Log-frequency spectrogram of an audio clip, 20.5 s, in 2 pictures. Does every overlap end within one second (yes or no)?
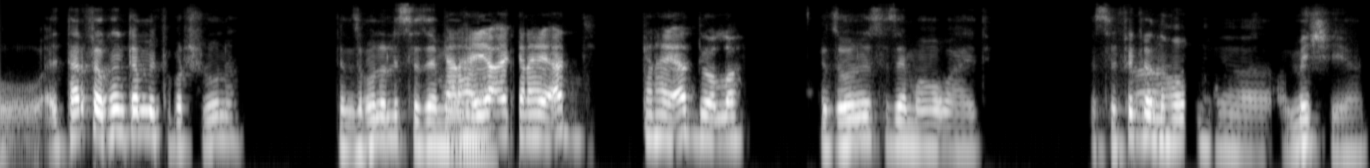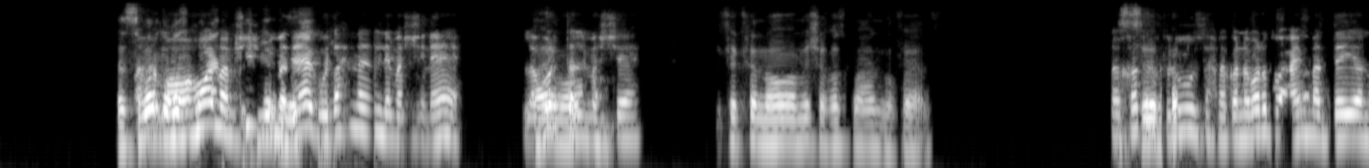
no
